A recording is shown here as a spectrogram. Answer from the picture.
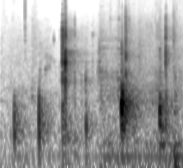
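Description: Footsteps and light handling knocks on a hard floor: a few scattered clicks and taps, the sharpest about one and a half seconds in.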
